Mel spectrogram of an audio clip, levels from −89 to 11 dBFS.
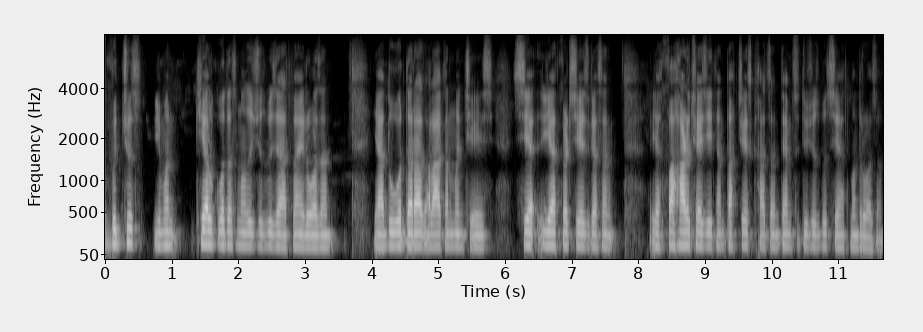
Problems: none marked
